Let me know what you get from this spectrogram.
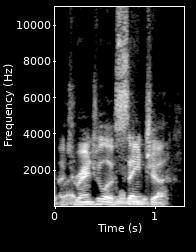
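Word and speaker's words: Jurrangelo Cijntje: Gerangelo Sainja. – Sainja, there we go. Yes, I wrote it down actually last night. Gerangelo Sainja is 5'11", and yes, he is a switch pitcher.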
